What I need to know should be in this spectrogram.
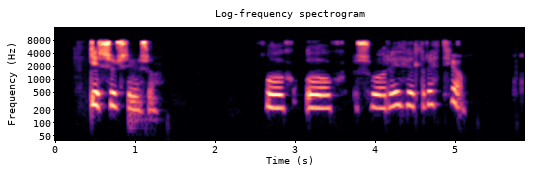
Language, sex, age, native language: Icelandic, female, 20-29, Icelandic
